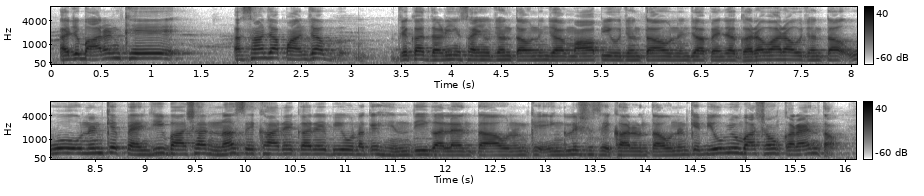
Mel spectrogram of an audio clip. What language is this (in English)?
Sindhi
